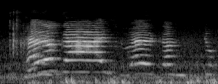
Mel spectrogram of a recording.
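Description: A young child's high voice singing or vocalising in a sing-song way, with one note held for about half a second near the start.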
